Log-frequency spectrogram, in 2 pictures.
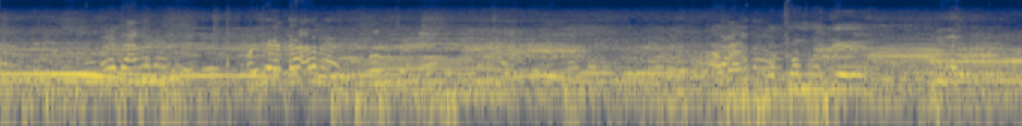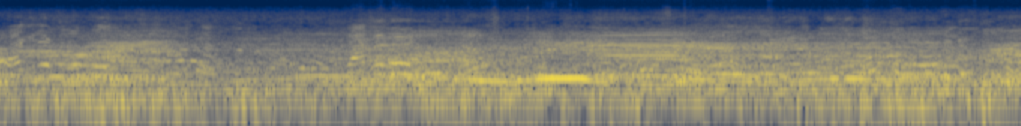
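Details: At Ambari market, where Sahiwal bull calves are traded on Fridays and Mondays, repeated mooing is heard. Several calls start high and slide downward, with a loud one near the start and another near the end. Crowd chatter continues underneath.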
